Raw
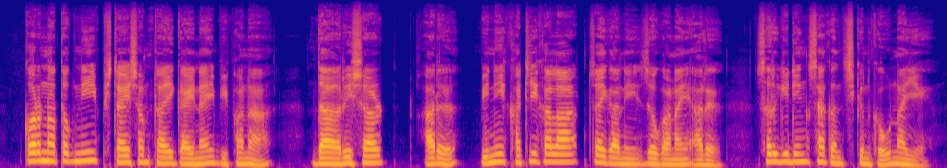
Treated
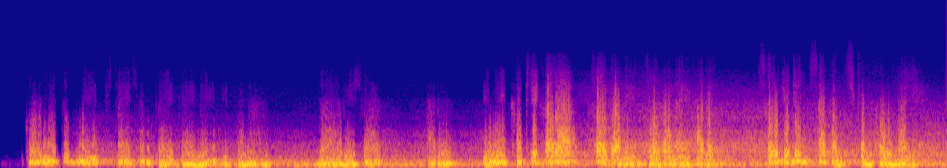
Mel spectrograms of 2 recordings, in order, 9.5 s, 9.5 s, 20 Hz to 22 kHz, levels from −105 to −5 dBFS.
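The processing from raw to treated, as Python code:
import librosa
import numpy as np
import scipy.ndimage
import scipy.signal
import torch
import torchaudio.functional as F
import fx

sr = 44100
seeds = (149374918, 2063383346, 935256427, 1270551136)

p1 = fx.noise_vocoder(x, sr, seeds[0], bands=12)
p2 = fx.low_shelf(p1, sr, hz=210.0, db=7.5)
p3 = fx.level_steps(p2, sr, step_db=23)
p4 = p2 + F.gain(torch.from_numpy(p3), 2.0).numpy()
p5 = fx.filter_sweep_lowpass(p4, sr, from_hz=170.0, to_hz=500.0, start_s=4.69, end_s=5.32, q=0.96)
p6 = 10.0 ** (-10.0 / 20.0) * np.tanh(p5 / 10.0 ** (-10.0 / 20.0))
y = p6 + fx.echo_diffused(p6, sr, ms=544, feedback_pct=68, wet_db=-15, dry=0)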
